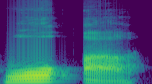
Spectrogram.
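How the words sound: The T is a stop in the throat. "a glottal stop"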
